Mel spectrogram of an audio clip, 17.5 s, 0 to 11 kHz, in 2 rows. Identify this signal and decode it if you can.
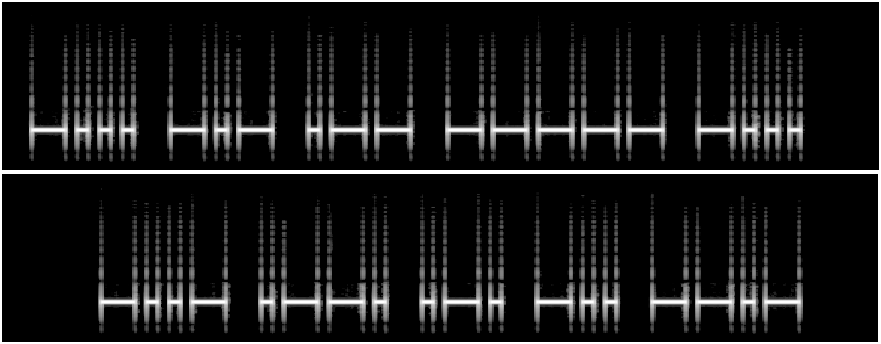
Morse code, heard as a keyed tone, about 10 wpm, 800 Hz. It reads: BKW0B XPRDQ
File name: LEZIONI / 6 PKX0 / 6 PKX0 10wpm 2707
